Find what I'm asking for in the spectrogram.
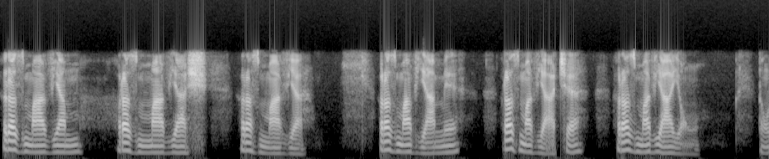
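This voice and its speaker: Male Brazilian Portuguese language teacher, patient, deliberate delivery; dry, phone-like audio. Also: lowish voice, dry recording. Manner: slow, explanatory, spells out words carefully. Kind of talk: recorded online lesson. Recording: tinny, lo-fi and dry.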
